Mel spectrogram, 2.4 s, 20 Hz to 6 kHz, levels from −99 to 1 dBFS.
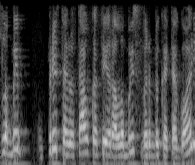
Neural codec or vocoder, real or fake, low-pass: none; real; 5.4 kHz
